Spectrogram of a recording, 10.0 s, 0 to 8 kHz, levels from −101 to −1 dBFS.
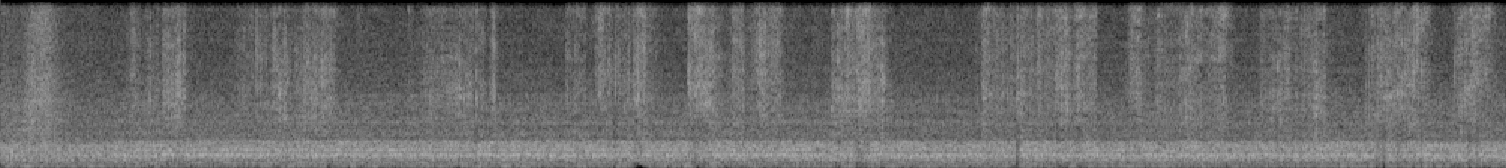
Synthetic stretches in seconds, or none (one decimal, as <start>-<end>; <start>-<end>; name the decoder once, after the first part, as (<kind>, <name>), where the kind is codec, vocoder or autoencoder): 1.1-2.3 (vocoder, Vocos); 3.0-7.3; 7.8-8.4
